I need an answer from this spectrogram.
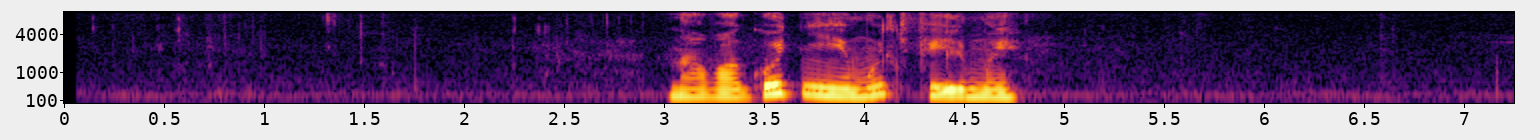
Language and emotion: Russian, neutral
